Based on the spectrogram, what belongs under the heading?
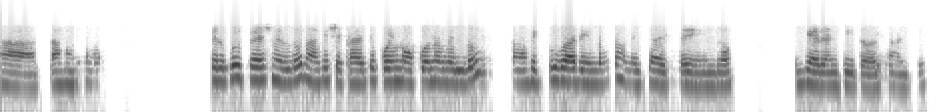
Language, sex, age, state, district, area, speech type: Sindhi, female, 30-45, Uttar Pradesh, Lucknow, rural, conversation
